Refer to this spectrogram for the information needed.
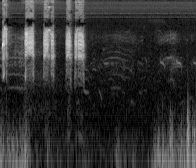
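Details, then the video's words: Black francolin, the Sindhi teetar, opens with five harsh, scratchy, clipped notes delivered in a quick rhythmic burst, then falls silent as a low rumble and faint bird calls take over. "Beautiful voice of black francolin Kalay Teetar Ki Awaz Kalay Teetar Ki Boli Sindhi teetar ki awaz"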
